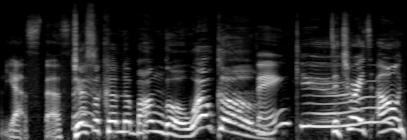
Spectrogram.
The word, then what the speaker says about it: Nabongo: Yes, that's Jessica Nabongo.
